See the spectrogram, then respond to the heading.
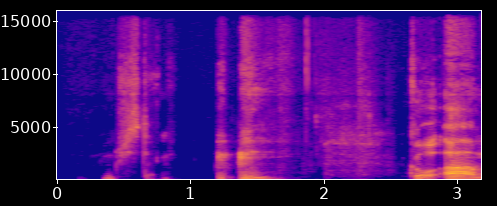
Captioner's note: clearing throat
